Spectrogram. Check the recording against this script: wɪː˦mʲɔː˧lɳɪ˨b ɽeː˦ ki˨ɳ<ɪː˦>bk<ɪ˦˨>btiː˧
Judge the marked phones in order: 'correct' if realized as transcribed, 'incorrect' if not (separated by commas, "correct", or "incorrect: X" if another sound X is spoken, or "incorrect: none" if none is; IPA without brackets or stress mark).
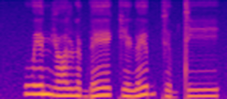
correct, incorrect: ɪ˨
